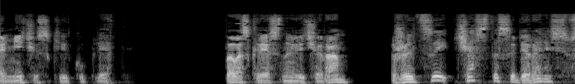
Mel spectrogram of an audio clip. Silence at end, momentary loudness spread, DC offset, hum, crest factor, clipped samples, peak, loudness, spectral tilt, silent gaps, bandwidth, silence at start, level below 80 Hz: 0 s; 13 LU; under 0.1%; none; 18 dB; under 0.1%; -2 dBFS; -18 LUFS; -3.5 dB/octave; 1.43-2.24 s, 3.60-3.90 s; 11.5 kHz; 0 s; -42 dBFS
